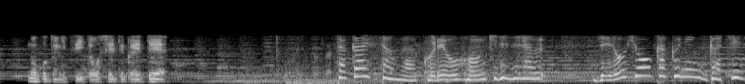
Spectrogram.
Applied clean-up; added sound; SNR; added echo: none; none; none; none.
